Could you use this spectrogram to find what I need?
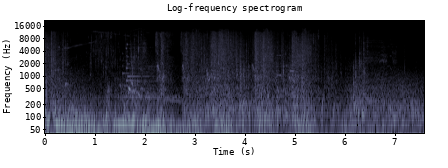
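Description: A pickaxe strikes and breaks wooden objects with sharp cracks.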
